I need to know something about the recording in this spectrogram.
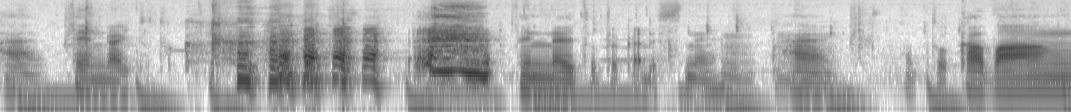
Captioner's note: laughter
